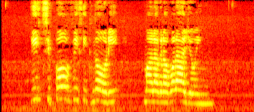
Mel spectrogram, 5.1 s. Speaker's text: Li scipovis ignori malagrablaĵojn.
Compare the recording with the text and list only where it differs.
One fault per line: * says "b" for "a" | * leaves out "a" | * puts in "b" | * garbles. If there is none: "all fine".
all fine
